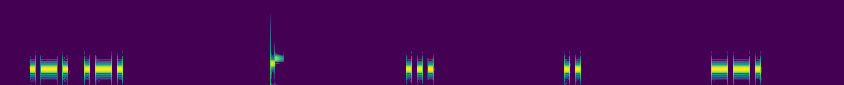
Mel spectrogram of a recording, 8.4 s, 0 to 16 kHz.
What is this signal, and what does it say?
Morse code, heard as a keyed tone, about 22 wpm, spaced as for 8 wpm, 700 Hz. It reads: RR SIG
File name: Top 90 QSO Elements - 8x Character Spacing - 22wpm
